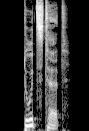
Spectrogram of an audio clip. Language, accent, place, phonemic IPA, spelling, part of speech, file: German, Germany, Berlin, /ˈduːtstət/, duztet, verb, De-duztet.ogg
- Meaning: inflection of duzen: 1. second-person plural preterite 2. second-person plural subjunctive II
